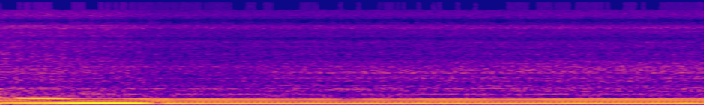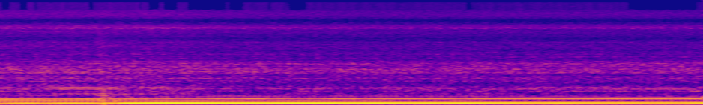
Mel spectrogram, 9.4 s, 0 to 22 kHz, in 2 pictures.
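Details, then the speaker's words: BMW N54 (335i) engine on a cold start: steady idle with a faint, even light ticking over the engine note; normal direct-injector tick of a healthy engine. "This is a really healthy N54 engine noise."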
